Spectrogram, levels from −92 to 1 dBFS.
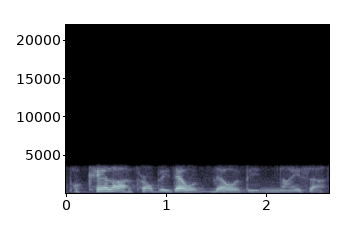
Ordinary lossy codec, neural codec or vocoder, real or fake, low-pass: Opus, 64 kbps; none; real; 3.6 kHz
